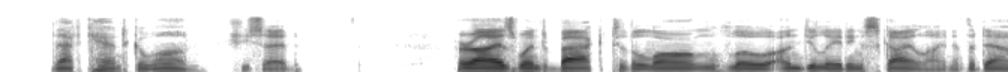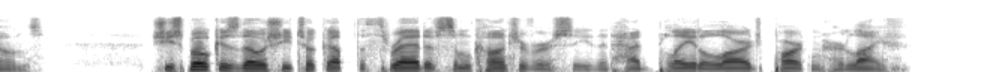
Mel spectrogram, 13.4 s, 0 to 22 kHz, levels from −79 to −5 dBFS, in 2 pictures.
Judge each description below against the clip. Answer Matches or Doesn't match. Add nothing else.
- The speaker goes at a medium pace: Matches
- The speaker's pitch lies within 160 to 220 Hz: Doesn't match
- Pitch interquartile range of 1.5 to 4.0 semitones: Doesn't match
